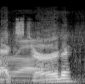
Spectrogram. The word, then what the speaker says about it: Xrd: No, that was XRD and all the others are Xturd. Xturd yeah. is how you pronounce it.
